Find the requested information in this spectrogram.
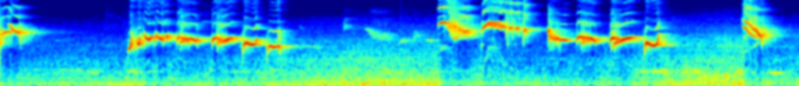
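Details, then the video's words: Oriental magpie-robin giving lively "gacor" song: bursts of clear whistled notes, about three a second, with some high swooping phrases and short pauses, over a quiet low background hum. "KACER BUNYI GACOR TANPA REPOT , CEPAT NGERESPON"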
